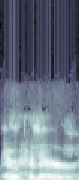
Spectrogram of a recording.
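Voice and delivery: slow, drawn-out posh English hello; mother-in-law's posh English hello; posh English accent. Retold or imitated. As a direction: put on a plummy posh English greeting like the Queen. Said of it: "because that's how the Queen would say it".

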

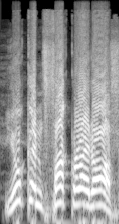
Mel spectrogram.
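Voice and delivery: slow, very loud, high-pitched retort; loud imitated fury; indignant mock outburst. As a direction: blow up like an outraged scammer, drawn out. Imitating the scammer's angry retort.

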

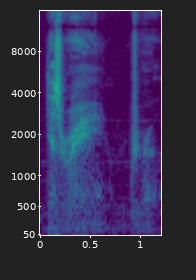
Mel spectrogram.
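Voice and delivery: quick, barely audible whisper; whispered confession. Retold or imitated. Drunk brother confessing to sister, quick tiny whisper.

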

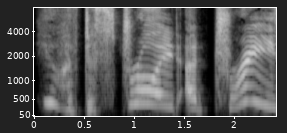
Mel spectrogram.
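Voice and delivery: put-on slow sorrowful rebuke to the boy; grave accusation. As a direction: accuse him slowly, full of grief. Grieving pig scolds boy.

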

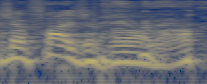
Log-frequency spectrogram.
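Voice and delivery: mild Cleveland accent on nonsense words; a hint of nasally Cleveland accent. Shown as a demonstration. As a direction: rattle off gibberish with Cleveland vowels. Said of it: "That's my best Cleveland accent".

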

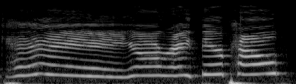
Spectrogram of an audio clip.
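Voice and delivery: high, loud, drawn-out mock check-in; acted concerned greeting. Heroine checks on queasy Christopher, high and exaggerated. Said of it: "And she's like".

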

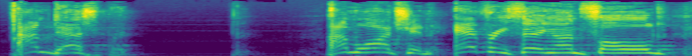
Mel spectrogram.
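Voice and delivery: usual speaking voice

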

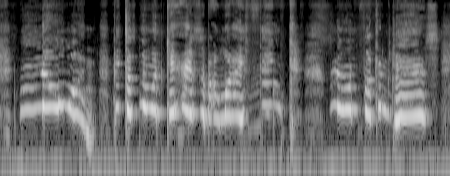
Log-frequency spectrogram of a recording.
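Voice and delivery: very high, tearful outburst; real anguished cry. Real, not acted. Venting that nobody will listen, anguished high wail. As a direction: cry it out in despair, pitch shooting up. Despairing outburst answering own question.

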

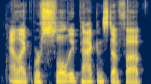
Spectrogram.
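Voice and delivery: ordinary delivery

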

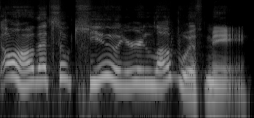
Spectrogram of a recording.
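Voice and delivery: high, slow, cooing mock girl voice; lightly voiced sugary woman; mock sweet voice. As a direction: coo it like a flattered date, high. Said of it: "she's just like".

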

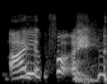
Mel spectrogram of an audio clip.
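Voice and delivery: high laughing reassurance. Real, not acted. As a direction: laugh it off brightly. Teary guest laughs it off.

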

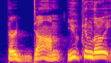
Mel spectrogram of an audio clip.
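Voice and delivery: ordinary talk, nothing marked

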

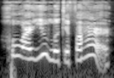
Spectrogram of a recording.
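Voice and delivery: lightly voiced old aunt, high and perky; a hint of a feisty elderly aunt; spunky auntie voice. Quoting auntie's text reply in her voice. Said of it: "the response was".

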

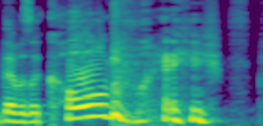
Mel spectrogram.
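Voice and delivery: laughing through the words; can't keep a straight face; breaking into giggles mid-line; giggling. Real, not acted. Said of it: "Fucking hell, pull yourself together".

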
